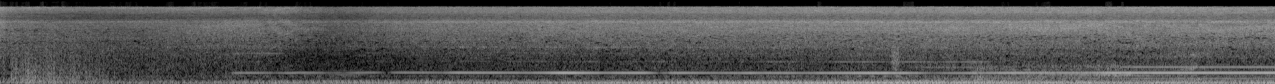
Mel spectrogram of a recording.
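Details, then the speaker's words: 2020 Kenworth T680 MX-13 coolant system on a venturi vacuum filler: a thin, steady whistle over the rushing hiss of air. Air leaks past the coolant relief cap so no vacuum builds; the fix is to plug off the cap. "So you hear the whiny sound from the relief cap."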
